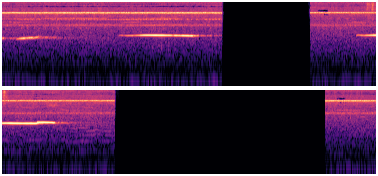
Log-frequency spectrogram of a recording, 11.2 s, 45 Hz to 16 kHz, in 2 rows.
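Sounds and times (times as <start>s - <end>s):
sunbittern song long clear whistle: 0.0s - 1.0s, 1.7s - 3.3s, 5.3s - 6.7s.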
